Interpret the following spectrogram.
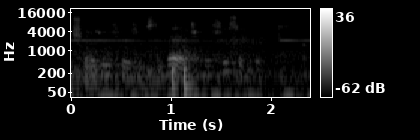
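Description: Near silence: room tone with a brief faint voice off-microphone about a second in, and faint ticks and rustles.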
